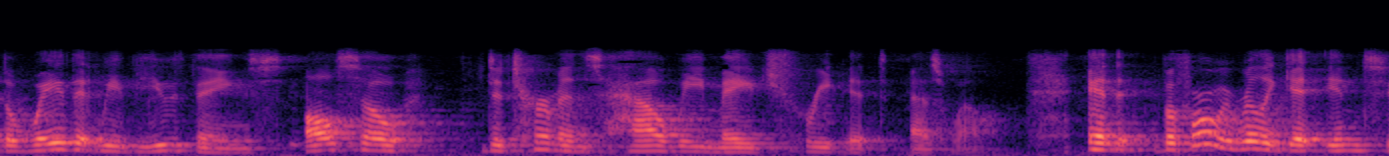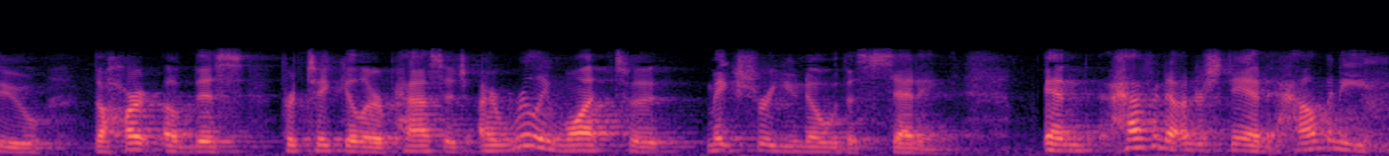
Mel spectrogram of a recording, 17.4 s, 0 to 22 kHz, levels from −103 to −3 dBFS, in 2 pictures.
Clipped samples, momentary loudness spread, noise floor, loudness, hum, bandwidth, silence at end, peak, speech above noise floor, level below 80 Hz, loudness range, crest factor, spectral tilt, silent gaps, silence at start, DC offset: under 0.1%; 15 LU; -62 dBFS; -37 LUFS; none; 6.2 kHz; 0 s; -16 dBFS; 25 dB; -76 dBFS; 5 LU; 22 dB; -4.5 dB/octave; none; 0 s; under 0.1%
